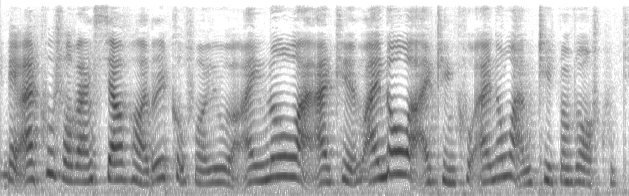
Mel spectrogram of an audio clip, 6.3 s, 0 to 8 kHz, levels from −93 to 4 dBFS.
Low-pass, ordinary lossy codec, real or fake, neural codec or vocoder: 7.2 kHz; none; fake; codec, 16 kHz, 1 kbps, FunCodec, trained on Chinese and English, 50 frames a second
